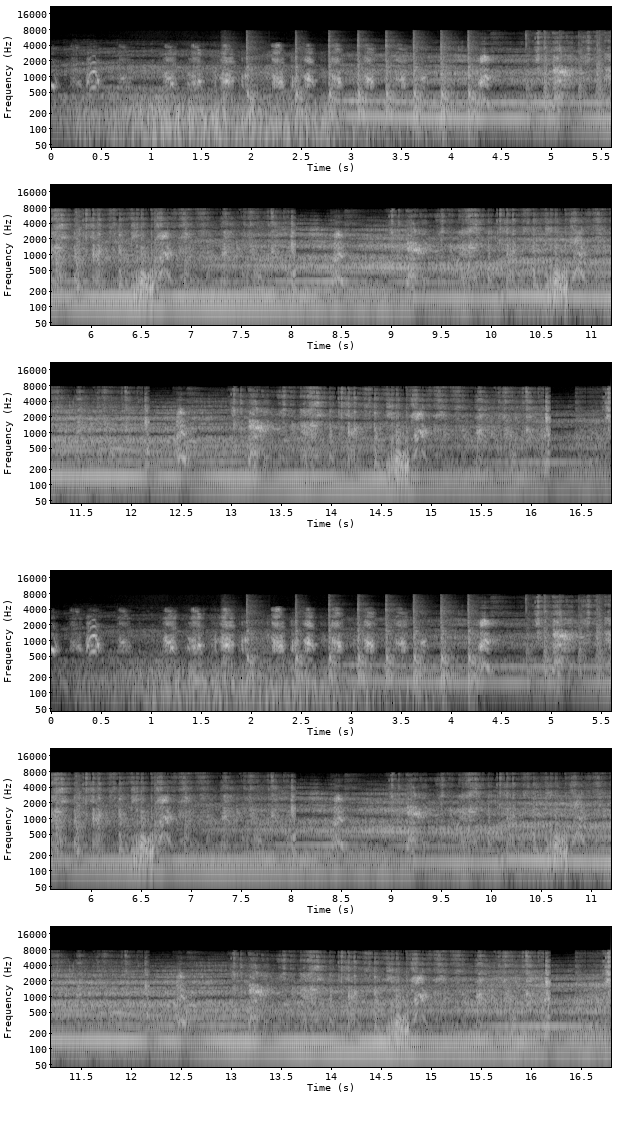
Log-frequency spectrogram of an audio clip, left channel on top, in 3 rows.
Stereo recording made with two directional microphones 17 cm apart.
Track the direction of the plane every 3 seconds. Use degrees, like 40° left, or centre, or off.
50° left, 40° left, 30° left, centre, 30° right, 50° right.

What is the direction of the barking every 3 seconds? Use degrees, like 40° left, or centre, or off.
10° right, centre, 10° left, 20° left, 10° left, 20° right.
